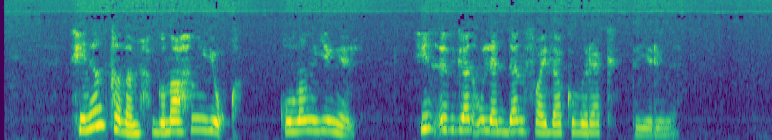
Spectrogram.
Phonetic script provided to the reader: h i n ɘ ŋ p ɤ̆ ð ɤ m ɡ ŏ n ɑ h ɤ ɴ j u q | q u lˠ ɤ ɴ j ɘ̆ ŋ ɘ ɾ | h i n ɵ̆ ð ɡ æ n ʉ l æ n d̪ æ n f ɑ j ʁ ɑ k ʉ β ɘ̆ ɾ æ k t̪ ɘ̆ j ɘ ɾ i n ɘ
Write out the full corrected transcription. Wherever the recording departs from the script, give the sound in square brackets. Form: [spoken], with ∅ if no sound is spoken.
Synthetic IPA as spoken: h i n ɘ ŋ [q] ɤ̆ ð ɤ m ɡ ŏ n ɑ h ɤ ɴ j u q | q u lˠ ɤ ɴ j ɘ̆ ŋ ɘ [l] | h i n ɵ̆ ð ɡ æ n ʉ l æ n d̪ æ n f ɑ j [ð] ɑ k ʉ β ɘ̆ ɾ æ k t̪ ɘ̆ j ɘ ɾ i n ɘ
